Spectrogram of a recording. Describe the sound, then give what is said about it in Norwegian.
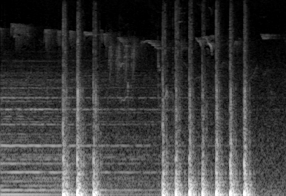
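A woman knocks on another woman's door: a first set of three quick raps, a pause, then a longer run of six firm knocks, with faint birdsong and a steady low hum behind. “Hun banker på døren hennes.”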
